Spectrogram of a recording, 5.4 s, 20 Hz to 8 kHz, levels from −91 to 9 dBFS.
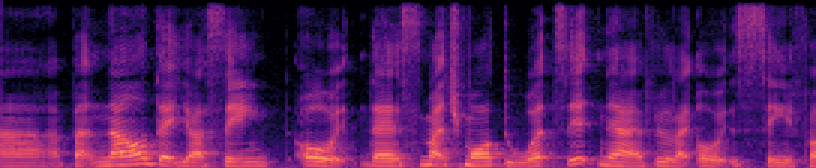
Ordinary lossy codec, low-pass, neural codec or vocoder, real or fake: none; none; none; real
